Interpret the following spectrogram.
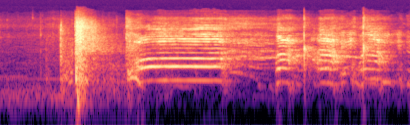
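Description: A sudden smack just under a second in, then a high voice holding one long shriek for about a second, followed by excited, broken-up voices.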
